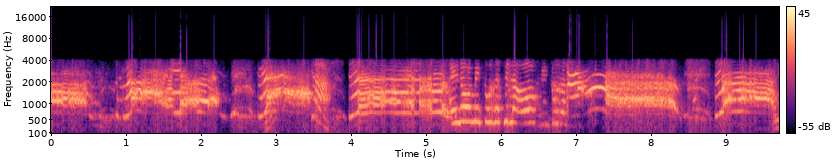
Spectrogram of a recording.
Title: The Crying Baby :)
